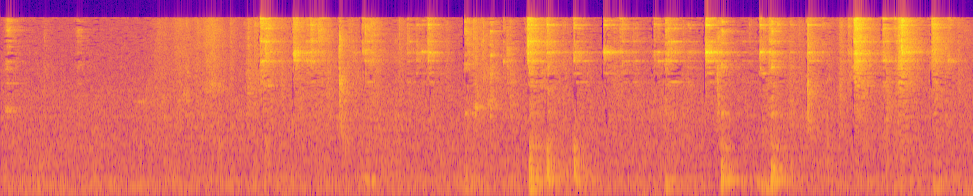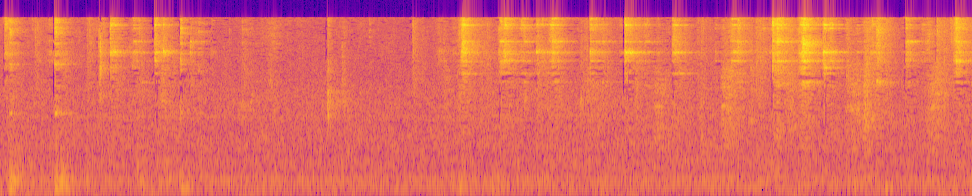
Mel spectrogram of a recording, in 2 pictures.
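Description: Close-up eating sounds of a spinach and boiled-egg meal: wet chewing and lip smacking in irregular bursts, with forks on the dishes. The bursts come in two spells, one starting about two seconds in and another near the end, with a pause between them.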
